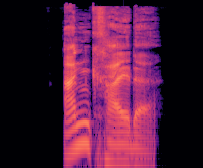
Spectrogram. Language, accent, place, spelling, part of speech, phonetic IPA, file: German, Germany, Berlin, ankreide, verb, [ˈanˌkʁaɪ̯də], De-ankreide.ogg
- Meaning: inflection of ankreiden: 1. first-person singular dependent present 2. first/third-person singular dependent subjunctive I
